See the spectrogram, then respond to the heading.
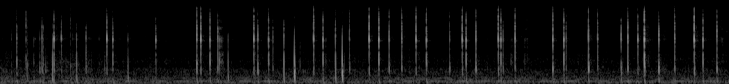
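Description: Long glitter and nude nails tap and scratch the back of a smartphone in a pink plastic case with a black bumper, right beside the camera. A quick, uneven series of sharp, bright clicks sounds, mostly high-pitched with almost no low end, each dying away instantly over a faint steady hum.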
